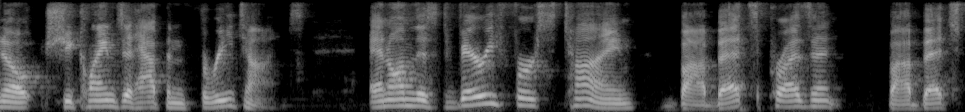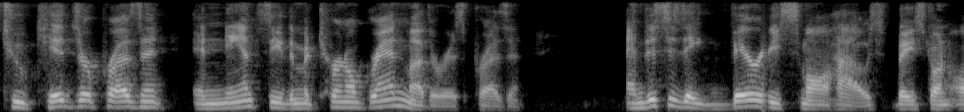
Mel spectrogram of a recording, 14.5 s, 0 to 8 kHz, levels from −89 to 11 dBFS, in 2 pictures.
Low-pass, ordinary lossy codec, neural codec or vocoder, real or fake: 7.2 kHz; Opus, 64 kbps; none; real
